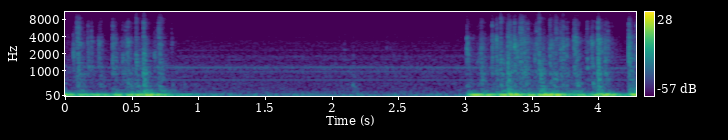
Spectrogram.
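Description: Computer keyboard typing in two quick runs of keystrokes: one at the start, then a pause of about two seconds, then another run starting about three seconds in.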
